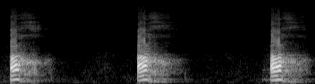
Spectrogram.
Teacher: Hamza, kha, fatha, akh, akh, akh. See, the voice stops at the initial part of our throat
